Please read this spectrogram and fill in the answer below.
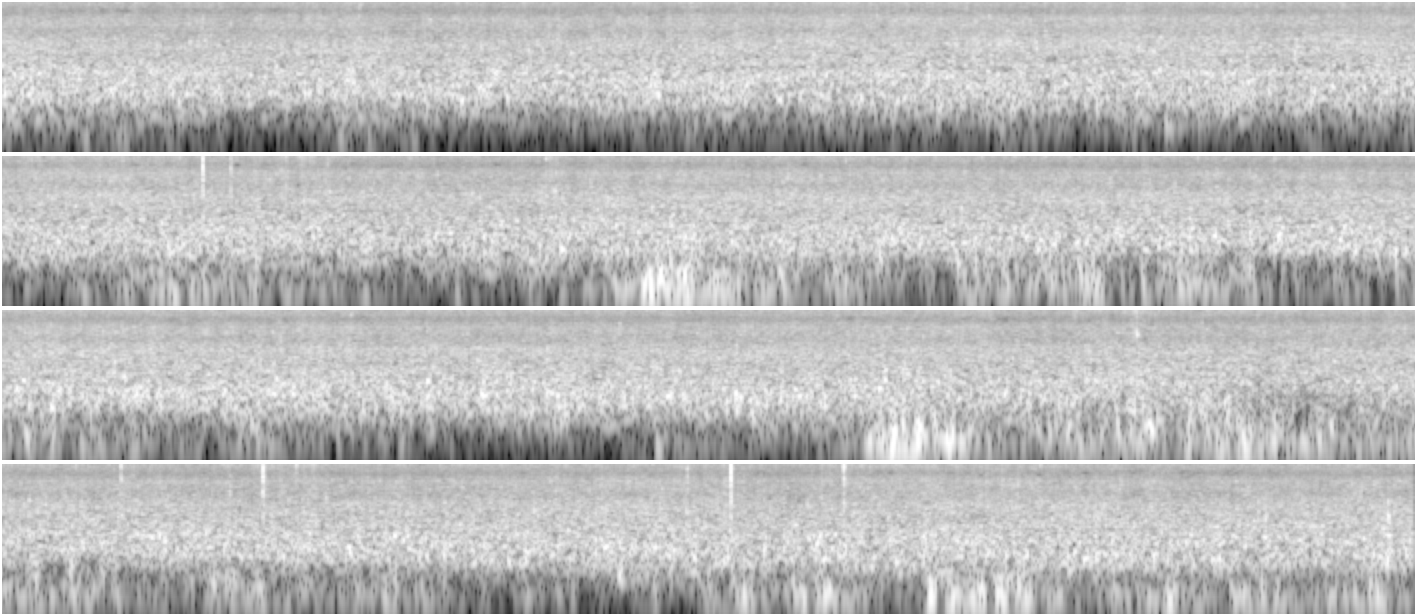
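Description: Water rushing steadily through a breach torn in a beaver dam, pouring through the gap as churning whitewater. A few brief low bumps come through now and then.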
